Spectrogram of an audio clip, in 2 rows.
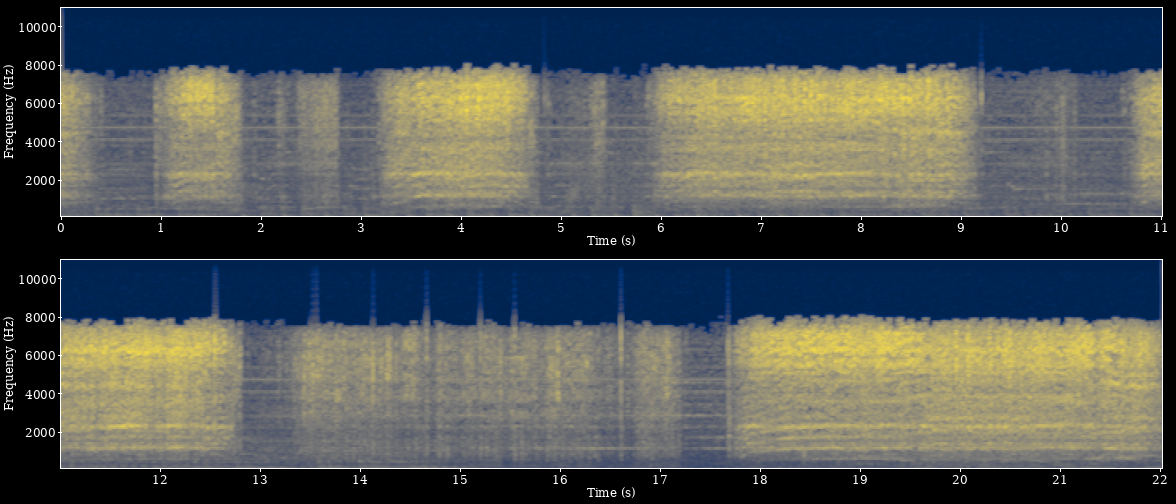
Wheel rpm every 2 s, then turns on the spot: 50, 40, 50, 130, 80, 70, 60, 20, 20, 150, 150.
4-6 14-16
